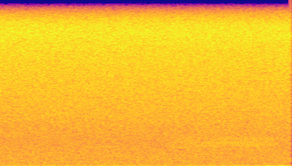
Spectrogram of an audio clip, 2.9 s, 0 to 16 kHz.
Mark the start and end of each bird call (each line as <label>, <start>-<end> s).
Clark's Nutcracker (Nucifraga columbiana), 1.7-2.9 s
